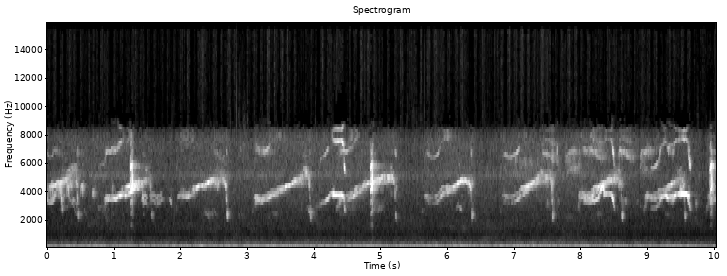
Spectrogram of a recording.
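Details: Bald eagle at its nest on the Little Miami River, southwest Ohio, USA, 24 May 2024, mid-morning: continuous chattering of high, thin whistled notes rising and dropping, with light clicks and a steady low camera hum.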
